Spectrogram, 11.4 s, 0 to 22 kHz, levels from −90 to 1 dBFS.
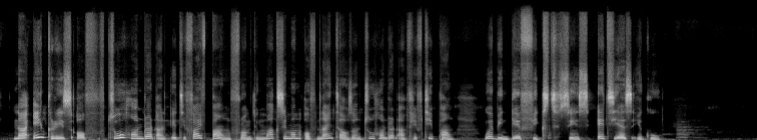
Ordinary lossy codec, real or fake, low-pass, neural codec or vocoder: none; fake; none; autoencoder, 48 kHz, 128 numbers a frame, DAC-VAE, trained on Japanese speech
